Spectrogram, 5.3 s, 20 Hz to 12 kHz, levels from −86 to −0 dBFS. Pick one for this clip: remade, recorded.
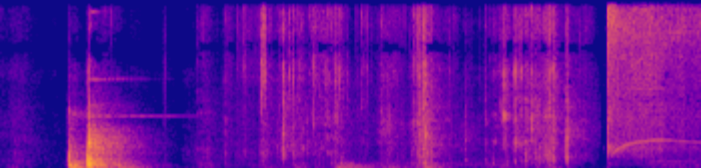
recorded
